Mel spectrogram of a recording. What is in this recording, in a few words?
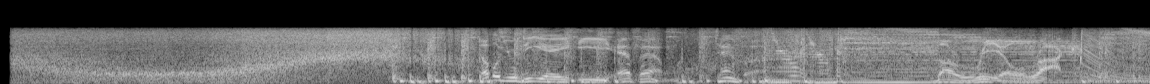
Legal ID; WDAE; FM101; The Real Rock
